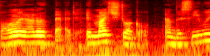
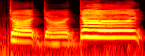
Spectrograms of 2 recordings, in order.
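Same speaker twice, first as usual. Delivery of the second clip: sung suspense sting, last note high and loud; mock cliffhanger sting, held final note; dramatic dun-dun-dun; 11 semitones higher, 5 dB louder, much slower than usual. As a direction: voice a soap-opera sting, leaping up at the end. Voiced cliffhanger music sting.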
